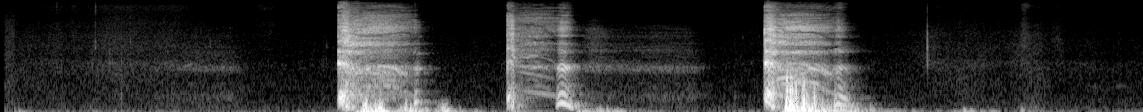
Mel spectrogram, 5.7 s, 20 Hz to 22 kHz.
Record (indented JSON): {
  "three_cough_length": "5.7 s",
  "three_cough_amplitude": 16208,
  "three_cough_signal_mean_std_ratio": 0.25,
  "survey_phase": "beta (2021-08-13 to 2022-03-07)",
  "age": "18-44",
  "gender": "Female",
  "wearing_mask": "No",
  "symptom_change_to_sense_of_smell_or_taste": true,
  "smoker_status": "Never smoked",
  "respiratory_condition_asthma": false,
  "respiratory_condition_other": false,
  "recruitment_source": "REACT",
  "submission_delay": "1 day",
  "covid_test_result": "Negative",
  "covid_test_method": "RT-qPCR",
  "influenza_a_test_result": "Negative",
  "influenza_b_test_result": "Negative"
}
